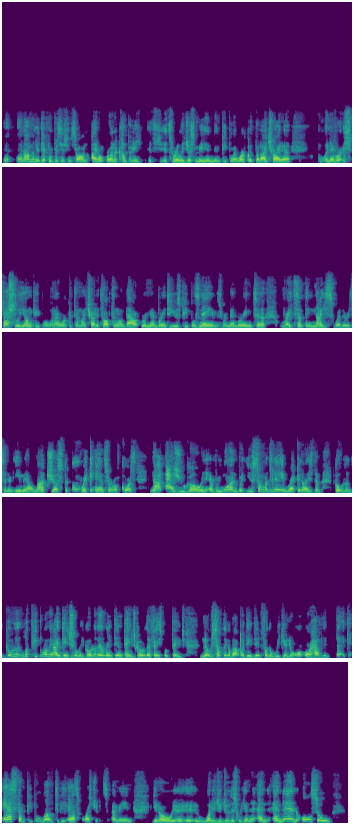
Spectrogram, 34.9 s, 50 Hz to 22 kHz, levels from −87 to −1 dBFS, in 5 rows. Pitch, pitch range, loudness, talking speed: 180 Hz, 160-215 Hz, -19 LUFS, 230 wpm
